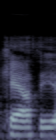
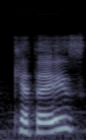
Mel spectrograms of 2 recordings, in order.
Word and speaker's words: Cathay: It's not Kathy. I keep wanting to say Kathy. Kathy? Cathays. Cathays? Cathays? Cathay. It's basically Cathay. Cathay, yeah. Someone goes, not gonna lie, Cathay's great cannons are automatically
